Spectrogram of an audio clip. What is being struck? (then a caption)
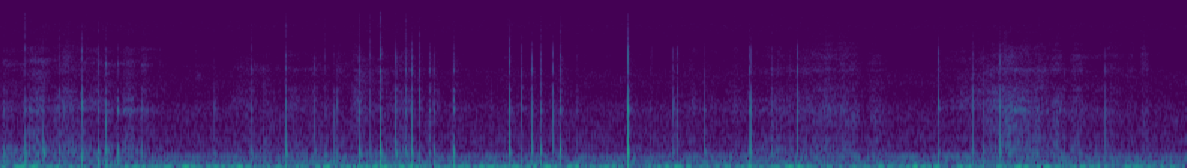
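Plastic LCD writing tablet. A stylus or fingernail scratches and writes across the screen of a small, flat, solid pink-framed plastic LCD writing tablet held by hand right at a binaural mic. Sharp dry ticks and taps are heard over a steady, low, rumbling scratch, with the sound staying close and even throughout.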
